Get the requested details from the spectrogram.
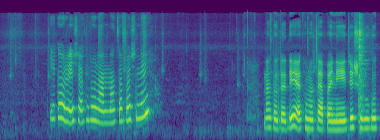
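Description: A woman speaks in a high, lilting voice close by.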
